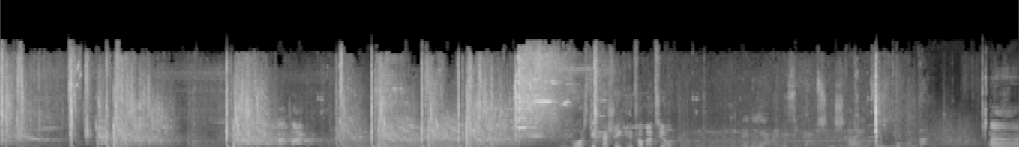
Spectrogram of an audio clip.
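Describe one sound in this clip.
Blaster shots crack rapidly.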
